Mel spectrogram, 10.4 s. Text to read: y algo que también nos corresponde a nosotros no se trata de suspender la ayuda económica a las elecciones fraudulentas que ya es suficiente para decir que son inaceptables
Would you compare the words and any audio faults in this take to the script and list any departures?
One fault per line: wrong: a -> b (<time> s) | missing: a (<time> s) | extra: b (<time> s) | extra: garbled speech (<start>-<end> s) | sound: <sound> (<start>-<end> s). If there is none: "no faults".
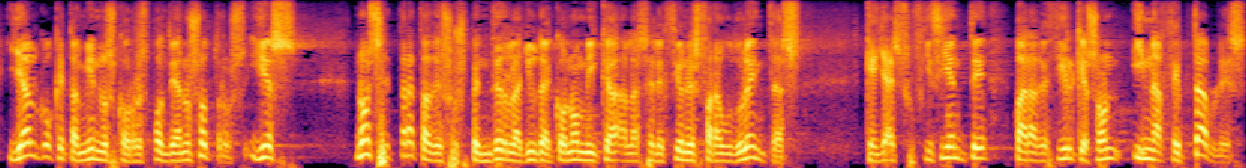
no faults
